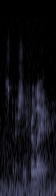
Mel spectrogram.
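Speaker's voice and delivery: ordinary talk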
